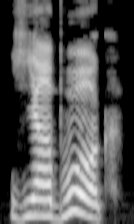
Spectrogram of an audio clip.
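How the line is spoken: Roaring dragon. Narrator (Russian): взревел дракон

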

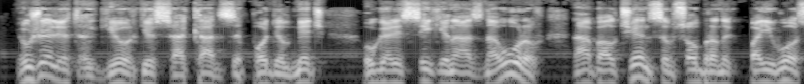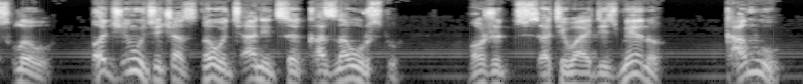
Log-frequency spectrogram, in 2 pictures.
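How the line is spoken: Angry shout. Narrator (Russian): Клевидзе сердито выкрикнул

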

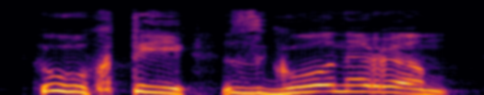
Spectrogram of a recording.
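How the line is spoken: Guffawing reply. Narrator (Russian): хохотнули в ответ

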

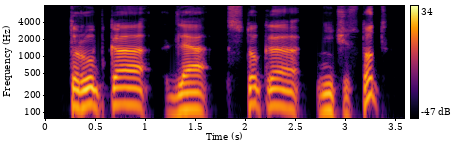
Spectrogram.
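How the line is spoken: Loud question. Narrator (Russian): громко осведомился доктор

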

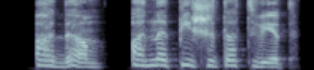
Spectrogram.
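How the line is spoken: Sudden exclamation. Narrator (Russian): вдруг воскликнула Ася

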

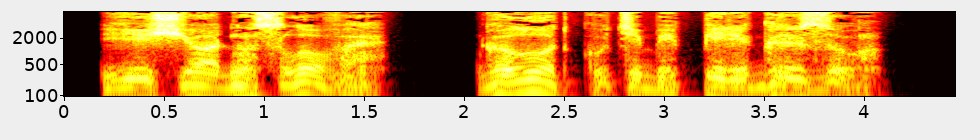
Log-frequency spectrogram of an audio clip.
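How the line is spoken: Through clenched teeth. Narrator (Russian): процедил Альфа сквозь зубы

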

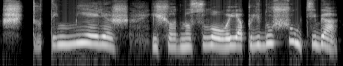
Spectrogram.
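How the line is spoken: Menacing hiss. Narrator (Russian): он прошипел

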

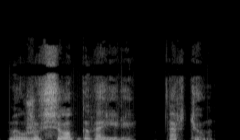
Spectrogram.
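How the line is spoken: Calm speech. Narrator (Russian): спокойно сказал Шевцов

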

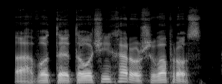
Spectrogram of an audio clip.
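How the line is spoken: Amused grunt. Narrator (Russian): хмыкнул я

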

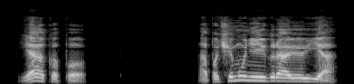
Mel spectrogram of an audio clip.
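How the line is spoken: Loud question. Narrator (Russian): громко спросил Микеланджело

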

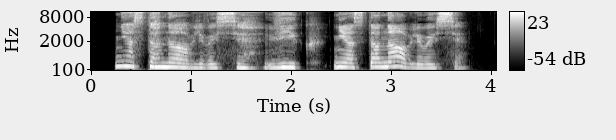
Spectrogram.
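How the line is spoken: Young woman's breathless moan. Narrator (Russian): Со стоном выдохнула девушка

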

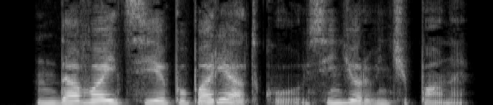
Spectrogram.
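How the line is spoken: Calm reply. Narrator (Russian): спокойно ответил Джакомо

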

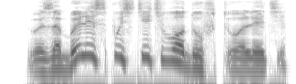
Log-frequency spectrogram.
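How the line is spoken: Sarcastic. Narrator (Russian): язвительно скажет Кристина

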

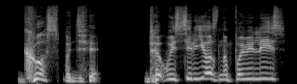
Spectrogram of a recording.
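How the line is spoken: Laughing. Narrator (Russian): рассмеялся

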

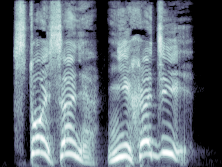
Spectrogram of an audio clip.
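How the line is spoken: Shout into phone. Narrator (Russian): крикнул я в трубку

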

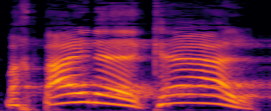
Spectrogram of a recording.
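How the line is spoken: Shouting. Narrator (German): schrie

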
